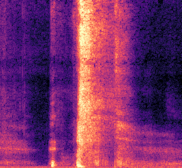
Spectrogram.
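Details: Man with a cold inducing a sneeze: a short catch of breath, then one sharp, hissing sneeze burst and a brief softer after-sound.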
